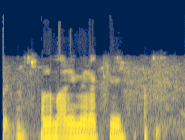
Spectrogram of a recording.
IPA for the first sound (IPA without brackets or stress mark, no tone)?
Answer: ə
